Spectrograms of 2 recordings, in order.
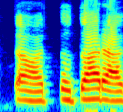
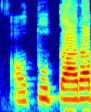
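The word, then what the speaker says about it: tuatara: असा प्राणी जो आहे त्याला ततारा किंवा तुतारा पण म्हटलं जातं किंवा टोटारा पण म्हटलं जात नॉर्मली तुतारा अस प्रोनन्सशन केल केलं जातं छोटासा आहे पालीसारखा आहे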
